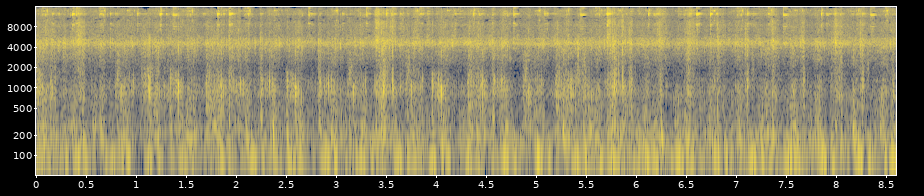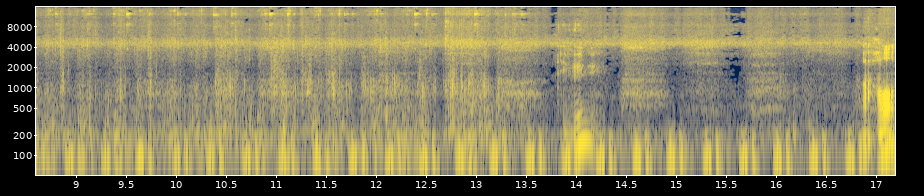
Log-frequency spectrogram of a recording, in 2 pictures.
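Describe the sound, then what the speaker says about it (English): Steady horse hooves clip-clop in a brisk, even rhythm throughout in the video game SCUM, fairly close, with a faint ambient hum underneath. "A horse."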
